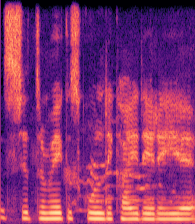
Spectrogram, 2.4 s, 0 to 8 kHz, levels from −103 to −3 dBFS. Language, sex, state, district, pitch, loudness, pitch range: Hindi, female, Jharkhand, Deoghar, 200 Hz, -16 LUFS, 195-210 Hz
